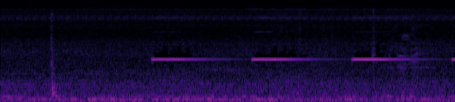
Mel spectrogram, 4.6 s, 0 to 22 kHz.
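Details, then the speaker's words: HAVA R01 countertop dishwasher at start with manually filled tank: steady high beeps about once a second warning not enough water added; normal low-water alert. "I had enough water in there but I didn't add quite enough so let me go ahead and move this and add some more water I love that it tells you that you don't have enough water"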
